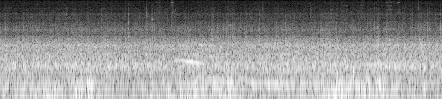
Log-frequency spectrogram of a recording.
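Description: Steady rush of stormy wind and rain, heard from inside a car.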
